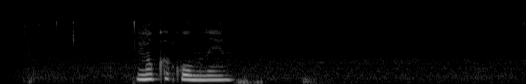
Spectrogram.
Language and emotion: Russian, neutral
